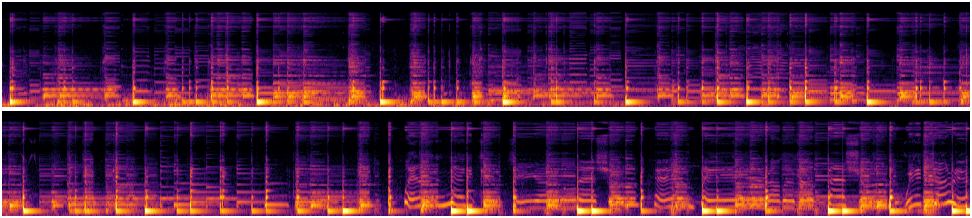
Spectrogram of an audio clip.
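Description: Live acoustic roots reggae jam on ukulele and acoustic guitar, strummed in short, regularly repeating chords.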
